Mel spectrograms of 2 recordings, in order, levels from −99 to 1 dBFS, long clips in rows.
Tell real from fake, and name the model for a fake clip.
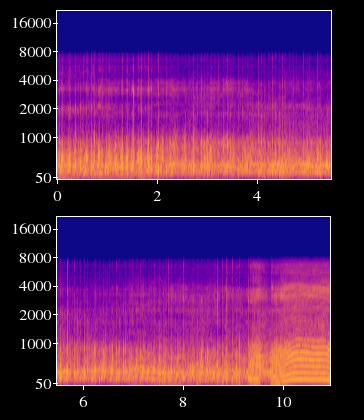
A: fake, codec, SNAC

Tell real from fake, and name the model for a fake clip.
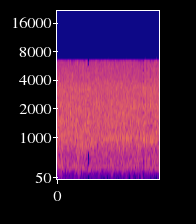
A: real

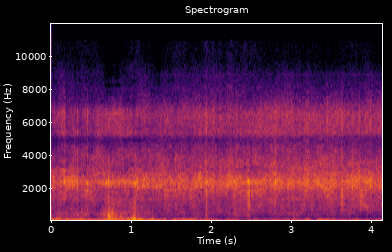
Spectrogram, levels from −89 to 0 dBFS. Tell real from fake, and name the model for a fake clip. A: fake, codec, SNAC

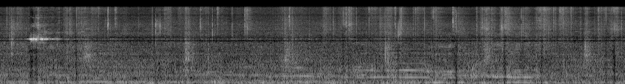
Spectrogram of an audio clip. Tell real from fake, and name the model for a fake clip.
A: fake, codec, SNAC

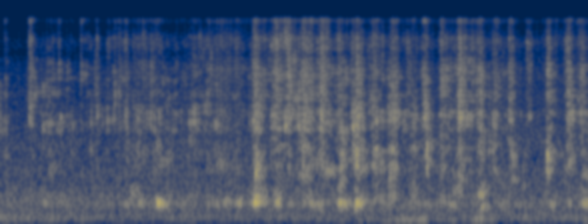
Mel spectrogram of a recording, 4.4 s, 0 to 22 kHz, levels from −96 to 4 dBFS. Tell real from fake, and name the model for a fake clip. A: real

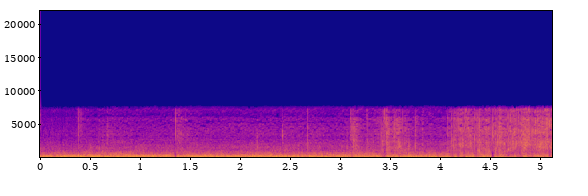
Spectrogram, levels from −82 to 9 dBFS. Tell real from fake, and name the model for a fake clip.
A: fake, codec, SNAC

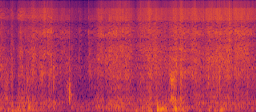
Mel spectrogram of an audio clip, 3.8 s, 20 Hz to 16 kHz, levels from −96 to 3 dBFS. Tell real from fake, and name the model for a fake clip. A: fake, codec, SNAC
